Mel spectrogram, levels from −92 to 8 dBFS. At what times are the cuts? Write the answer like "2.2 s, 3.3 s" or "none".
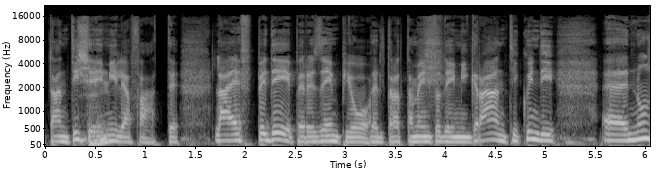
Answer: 3.3 s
